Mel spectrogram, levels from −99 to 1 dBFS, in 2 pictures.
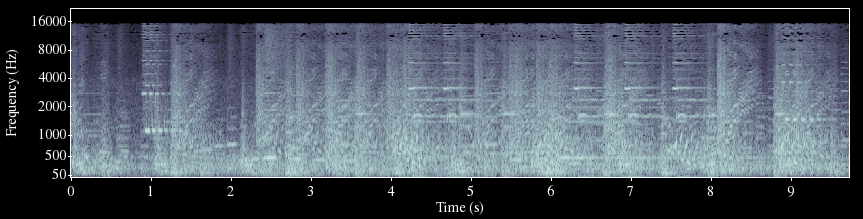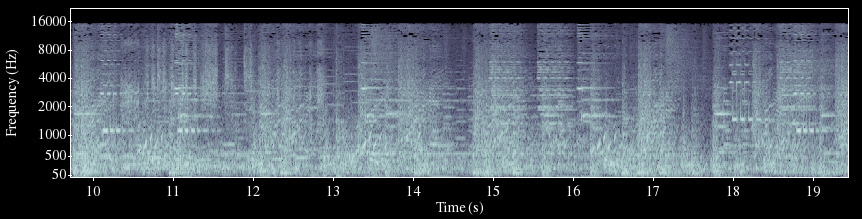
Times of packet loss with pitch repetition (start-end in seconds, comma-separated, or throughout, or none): none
